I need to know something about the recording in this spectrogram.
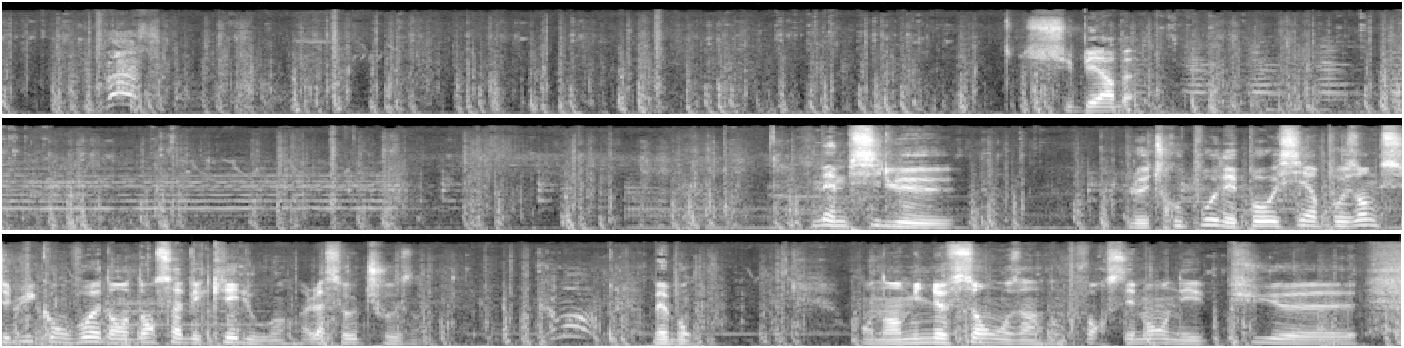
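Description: Horse hooves pound rapidly on dry ground at a gallop.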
